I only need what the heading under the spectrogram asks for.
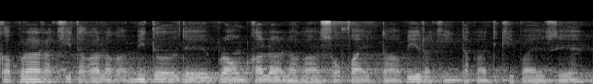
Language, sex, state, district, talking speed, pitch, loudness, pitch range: Nagamese, male, Nagaland, Dimapur, 170 wpm, 105 Hz, -19 LUFS, 100-110 Hz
